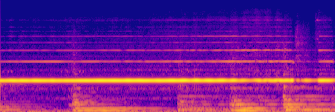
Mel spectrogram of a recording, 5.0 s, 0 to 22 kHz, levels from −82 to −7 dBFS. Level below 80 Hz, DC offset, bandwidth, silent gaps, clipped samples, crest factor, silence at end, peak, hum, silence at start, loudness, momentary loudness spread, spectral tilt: -34 dBFS; under 0.1%; 11 kHz; none; under 0.1%; 8 dB; 0 s; -6 dBFS; none; 0 s; -13 LUFS; 6 LU; -5 dB/octave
